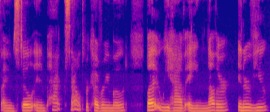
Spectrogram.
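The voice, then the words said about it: Strained, unwell-sounding voice. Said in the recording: “sorry for my voice”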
